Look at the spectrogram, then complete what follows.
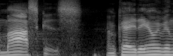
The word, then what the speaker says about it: Moscas: It's called Moscas, okay? Okay. They don't even let you in there with a phone. This is real Italian. Please. What's the What's the name? Moscas. Mascus. Moscas.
